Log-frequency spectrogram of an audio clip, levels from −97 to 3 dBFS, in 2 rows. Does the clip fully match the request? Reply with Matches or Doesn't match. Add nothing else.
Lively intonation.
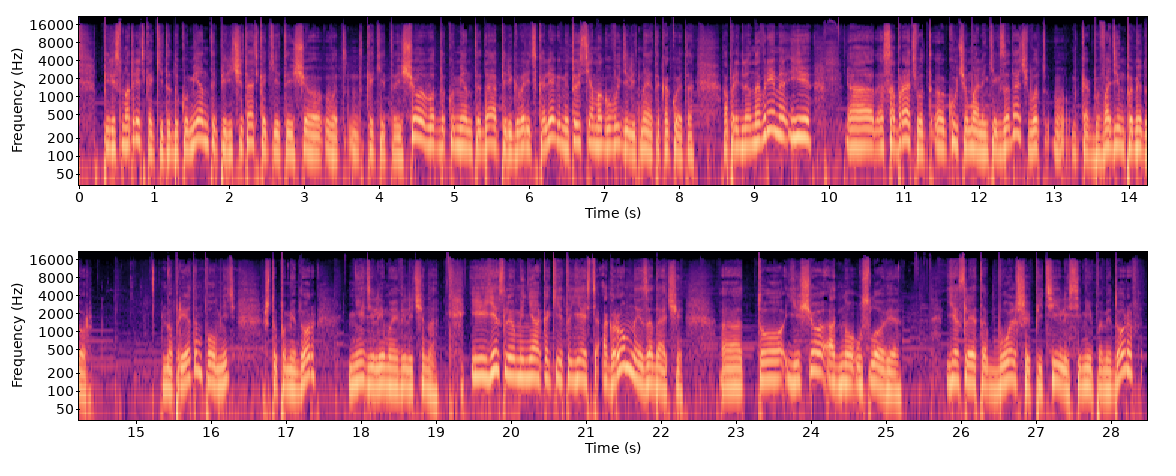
Doesn't match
